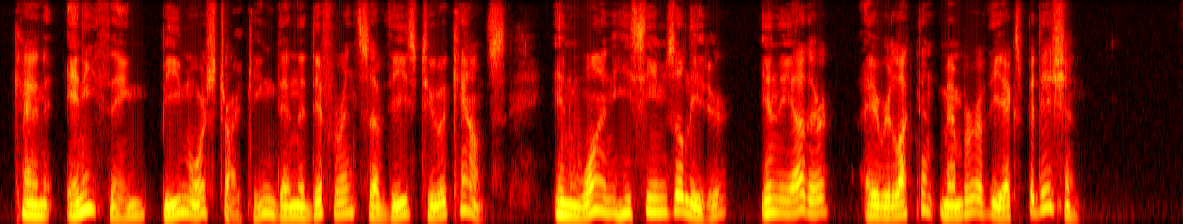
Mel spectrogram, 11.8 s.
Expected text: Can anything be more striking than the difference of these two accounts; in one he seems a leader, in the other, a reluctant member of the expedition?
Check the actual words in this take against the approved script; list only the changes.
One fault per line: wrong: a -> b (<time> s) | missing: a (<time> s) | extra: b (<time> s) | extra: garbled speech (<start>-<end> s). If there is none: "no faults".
no faults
